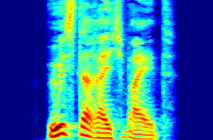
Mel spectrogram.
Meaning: Austria-wide, in or across all of Austria
- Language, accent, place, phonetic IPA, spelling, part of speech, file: German, Germany, Berlin, [ˈøːstəʁaɪ̯çˌvaɪ̯t], österreichweit, adjective, De-österreichweit.ogg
